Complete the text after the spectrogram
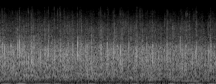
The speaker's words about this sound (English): Let's not get carried away with the applause, because if they gave a fuck, they'd run it.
